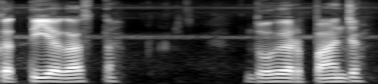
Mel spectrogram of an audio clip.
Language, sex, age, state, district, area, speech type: Punjabi, male, 18-30, Punjab, Shaheed Bhagat Singh Nagar, urban, spontaneous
